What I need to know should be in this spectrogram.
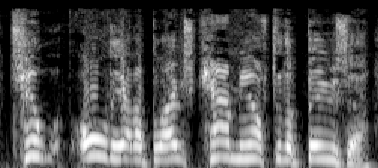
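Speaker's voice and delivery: put-on the same line retaken in the same Australian accent; a hammed-up Australian accent again, hitting all. Host retelling the fight after the interruption, in a bad Australian accent. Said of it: "I think I did my best".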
